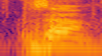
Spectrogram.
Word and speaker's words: Zhang: Com es pronuncia el cognom? Zhang.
